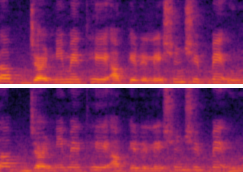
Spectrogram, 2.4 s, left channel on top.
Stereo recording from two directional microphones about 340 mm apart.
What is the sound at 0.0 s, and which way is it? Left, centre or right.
A woman's voice, left.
